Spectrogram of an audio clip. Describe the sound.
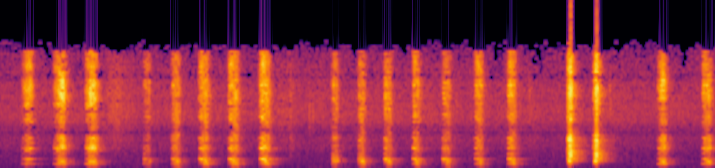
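A steady run of soft, raspy turkey hen yelps, imitated on a latex mouth diaphragm call, about twenty short notes in groups, plain hen yelps beginning with an under-the-breath type yelp, with a couple of sharper, louder yelps near the end and no talking.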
